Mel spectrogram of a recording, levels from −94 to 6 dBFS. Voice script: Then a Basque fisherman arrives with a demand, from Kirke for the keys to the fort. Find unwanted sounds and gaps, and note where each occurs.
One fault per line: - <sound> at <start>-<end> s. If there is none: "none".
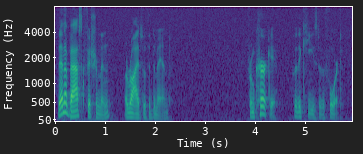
none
